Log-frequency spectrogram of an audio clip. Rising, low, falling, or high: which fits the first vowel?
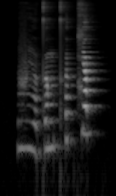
low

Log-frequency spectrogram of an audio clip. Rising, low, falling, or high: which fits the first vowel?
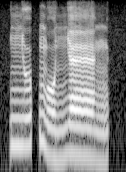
rising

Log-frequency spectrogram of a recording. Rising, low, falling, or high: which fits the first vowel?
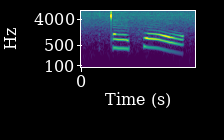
high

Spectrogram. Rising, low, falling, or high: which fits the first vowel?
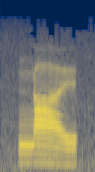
falling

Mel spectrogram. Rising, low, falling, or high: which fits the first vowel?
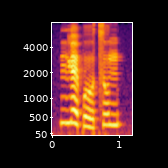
falling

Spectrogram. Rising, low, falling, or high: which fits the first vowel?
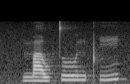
low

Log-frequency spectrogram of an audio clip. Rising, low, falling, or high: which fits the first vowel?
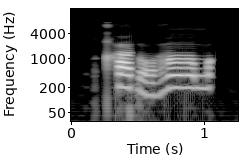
high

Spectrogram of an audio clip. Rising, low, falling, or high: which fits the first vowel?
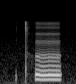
high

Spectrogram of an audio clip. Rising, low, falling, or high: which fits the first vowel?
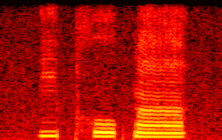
high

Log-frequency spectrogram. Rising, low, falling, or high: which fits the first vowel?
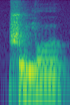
falling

